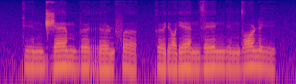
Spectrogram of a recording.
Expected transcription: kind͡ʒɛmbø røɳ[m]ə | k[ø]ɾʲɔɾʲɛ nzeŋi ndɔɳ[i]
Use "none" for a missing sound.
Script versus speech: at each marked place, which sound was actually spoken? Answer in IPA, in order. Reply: f, ø, i

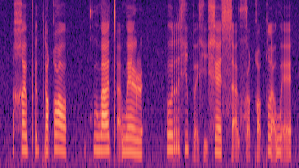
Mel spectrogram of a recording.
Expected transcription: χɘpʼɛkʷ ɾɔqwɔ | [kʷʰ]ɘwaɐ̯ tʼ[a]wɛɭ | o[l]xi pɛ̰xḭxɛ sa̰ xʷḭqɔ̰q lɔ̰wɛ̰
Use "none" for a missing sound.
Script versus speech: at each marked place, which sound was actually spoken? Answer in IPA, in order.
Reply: kʷʰ, a̰, r

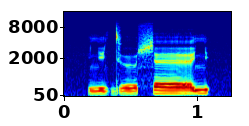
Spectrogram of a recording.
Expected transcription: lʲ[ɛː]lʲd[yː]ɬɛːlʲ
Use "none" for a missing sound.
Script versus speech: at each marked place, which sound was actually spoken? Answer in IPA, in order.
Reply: ɛ, øː

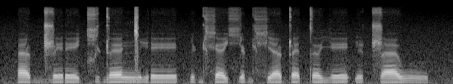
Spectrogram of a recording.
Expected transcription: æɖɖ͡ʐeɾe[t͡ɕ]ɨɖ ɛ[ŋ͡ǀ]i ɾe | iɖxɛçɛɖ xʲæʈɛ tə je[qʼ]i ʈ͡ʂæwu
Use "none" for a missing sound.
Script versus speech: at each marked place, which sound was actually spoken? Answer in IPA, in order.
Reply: t͡ɕ, ŋ͡ǀ, ʔ

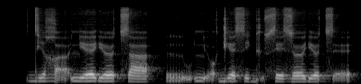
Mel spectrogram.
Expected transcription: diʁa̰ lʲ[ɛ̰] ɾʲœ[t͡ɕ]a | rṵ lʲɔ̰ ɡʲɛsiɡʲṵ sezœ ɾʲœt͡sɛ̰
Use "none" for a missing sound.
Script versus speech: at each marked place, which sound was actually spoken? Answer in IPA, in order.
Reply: ɛ, t͡s

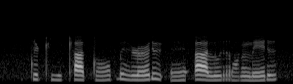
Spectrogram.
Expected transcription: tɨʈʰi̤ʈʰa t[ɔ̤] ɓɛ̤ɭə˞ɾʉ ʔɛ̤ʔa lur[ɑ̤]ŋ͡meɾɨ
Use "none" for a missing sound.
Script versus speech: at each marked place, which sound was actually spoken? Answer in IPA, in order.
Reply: ɔ̤, ɑ̤

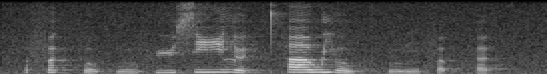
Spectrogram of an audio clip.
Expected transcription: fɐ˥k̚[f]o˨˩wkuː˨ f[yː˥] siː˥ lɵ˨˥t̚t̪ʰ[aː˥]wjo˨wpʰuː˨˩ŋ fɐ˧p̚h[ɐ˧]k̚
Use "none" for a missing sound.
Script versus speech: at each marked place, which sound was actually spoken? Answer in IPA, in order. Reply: f, yː˥, aː˥, ɐ˨˥

